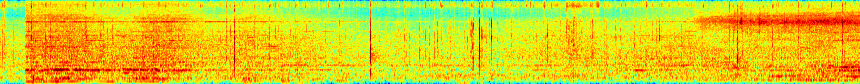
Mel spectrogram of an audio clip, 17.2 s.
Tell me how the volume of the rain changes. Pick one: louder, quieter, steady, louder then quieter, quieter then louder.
steady.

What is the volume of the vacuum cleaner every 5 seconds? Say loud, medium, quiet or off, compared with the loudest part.
loud, medium, medium, loud.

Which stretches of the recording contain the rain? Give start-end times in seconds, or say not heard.
0.0-17.1.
